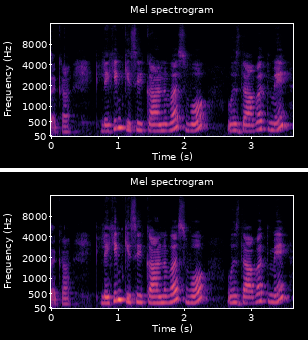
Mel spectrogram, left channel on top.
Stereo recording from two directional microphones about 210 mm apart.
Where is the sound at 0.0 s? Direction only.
35° right (ahead or behind).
